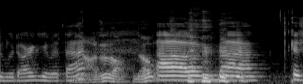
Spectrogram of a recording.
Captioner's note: laughs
